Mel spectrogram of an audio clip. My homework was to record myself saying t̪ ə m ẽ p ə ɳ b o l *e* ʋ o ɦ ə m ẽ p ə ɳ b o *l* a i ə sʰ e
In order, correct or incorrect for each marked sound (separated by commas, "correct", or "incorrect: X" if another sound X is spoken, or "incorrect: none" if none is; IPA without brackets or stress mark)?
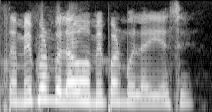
incorrect: a, correct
